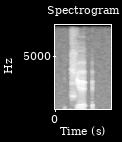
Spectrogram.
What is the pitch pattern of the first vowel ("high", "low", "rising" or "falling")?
falling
